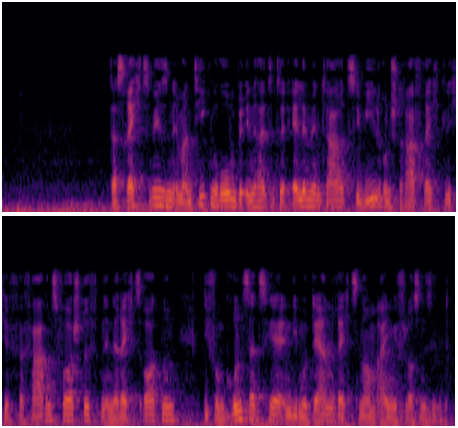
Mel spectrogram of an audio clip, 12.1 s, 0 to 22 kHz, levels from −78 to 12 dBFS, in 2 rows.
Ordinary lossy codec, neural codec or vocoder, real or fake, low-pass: none; none; real; none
